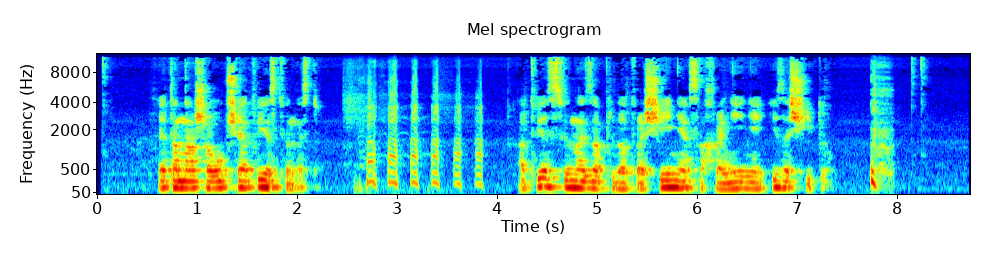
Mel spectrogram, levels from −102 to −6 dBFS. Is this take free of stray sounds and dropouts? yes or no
no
